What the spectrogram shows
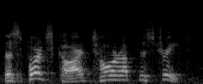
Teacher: Secondary stress now on tore.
